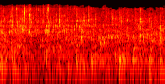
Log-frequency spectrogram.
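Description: Bathwater sloshing and splashing as a hand swishes through a filled tub, stirring it to dissolve a solid bath oil.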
